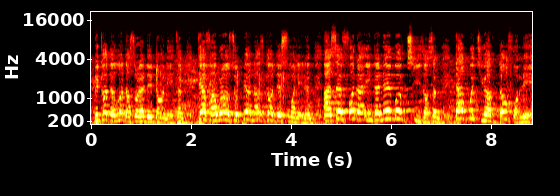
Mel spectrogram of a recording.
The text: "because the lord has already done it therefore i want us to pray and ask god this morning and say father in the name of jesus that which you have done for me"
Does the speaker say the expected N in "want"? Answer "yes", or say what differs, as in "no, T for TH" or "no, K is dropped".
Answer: no, N is dropped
